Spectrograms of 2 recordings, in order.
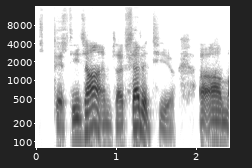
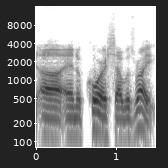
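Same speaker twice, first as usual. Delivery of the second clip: ordinary delivery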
